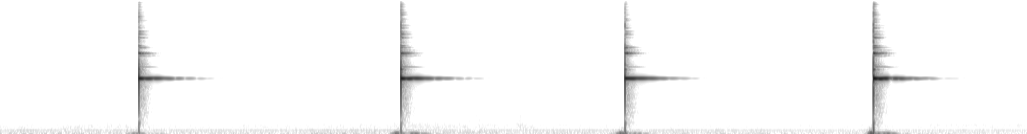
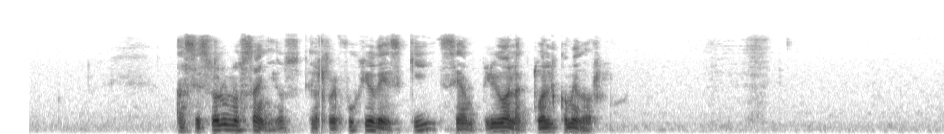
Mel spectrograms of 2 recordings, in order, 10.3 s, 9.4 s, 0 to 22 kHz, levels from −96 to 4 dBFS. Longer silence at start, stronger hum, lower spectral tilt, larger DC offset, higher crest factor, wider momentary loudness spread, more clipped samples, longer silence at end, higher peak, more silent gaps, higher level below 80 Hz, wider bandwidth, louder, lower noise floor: second, 1.4 s vs 1.75 s; neither; second, 1.5 dB/octave vs -6 dB/octave; neither; first, 26 dB vs 20 dB; first, 20 LU vs 13 LU; neither; second, 1.25 s vs 3.45 s; first, 0 dBFS vs -6 dBFS; neither; about the same, -62 dBFS vs -64 dBFS; first, 10 kHz vs 7.6 kHz; first, -18 LUFS vs -24 LUFS; first, -87 dBFS vs -68 dBFS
